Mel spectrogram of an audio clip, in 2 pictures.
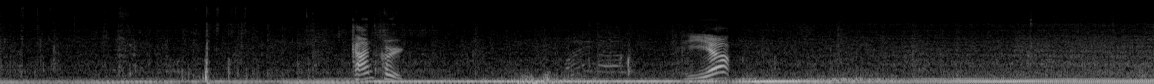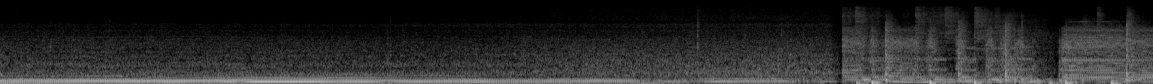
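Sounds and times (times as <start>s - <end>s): car engine running at low speed: 0.0s - 23.0s
music: 20.0s - 23.0s.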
